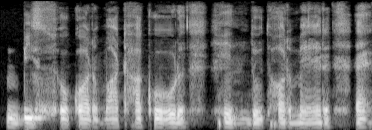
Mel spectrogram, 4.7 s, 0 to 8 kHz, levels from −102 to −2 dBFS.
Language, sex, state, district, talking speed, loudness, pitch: Bengali, male, West Bengal, Purulia, 75 wpm, -17 LUFS, 90 Hz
